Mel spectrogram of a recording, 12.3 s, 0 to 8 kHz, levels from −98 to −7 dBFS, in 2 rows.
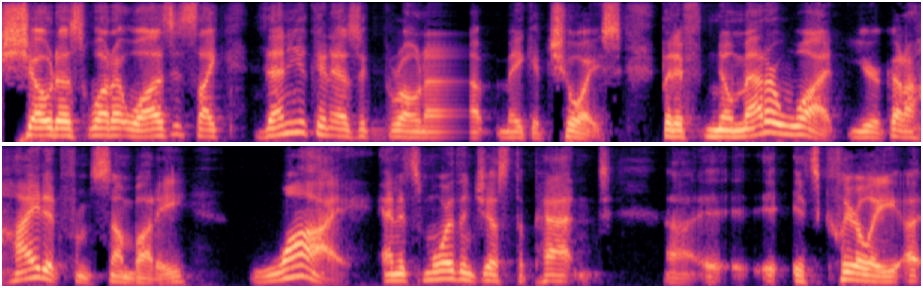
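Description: From 1.73 to 2.57 s, packets arrived late repeatedly and the jitter buffer ran dry four times. The receiver stretched the last sound over about 94 ms in total, the longest gap 56 ms, so this speech stutters and drags with nothing lost. From 2.84 to 3.14 s comes a call audio freeze, likely from packets held up in transit. The receiver filled 272 ms by continuing the last sound as a fading buzz or hiss without falling silent, then resumed where it stopped. From 8.60 to 9.77 s, and again from 10.21 to 12.03 s, a jitter buffer speed-up shows. An overfull buffer had short pitch-period pieces trimmed out, roughly 70 ms each time. The audio runs at 105% and then 104% speed with pitch unchanged, the first stretch sounding hurried. Throughout, nothing sits above 8 kHz, which fits a G.722 call codec.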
